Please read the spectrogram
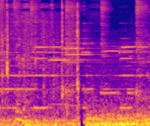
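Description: A car driving on the road: a loud, steady low rumble of road and engine noise that starts abruptly about a second in, after a brief break. Background music plays throughout.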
